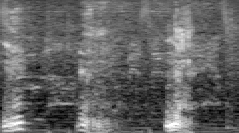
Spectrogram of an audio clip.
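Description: A man's voice making three short wordless vocal sounds about a second apart, over faint background music.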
